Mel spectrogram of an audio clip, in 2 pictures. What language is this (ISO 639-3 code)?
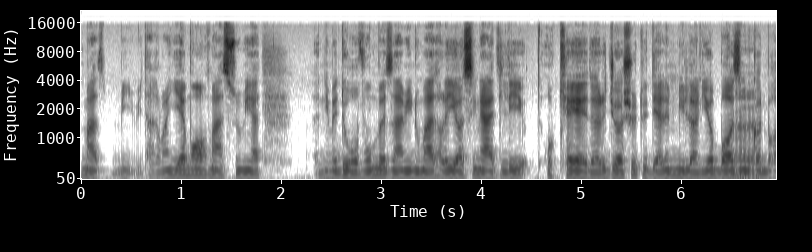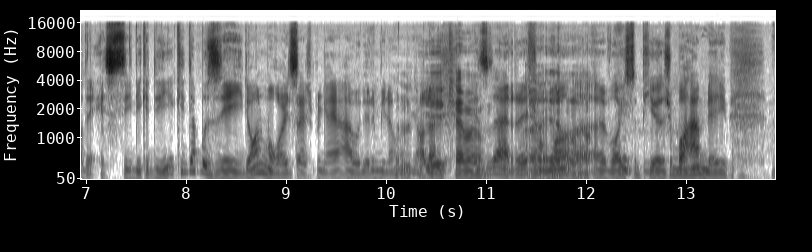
fas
